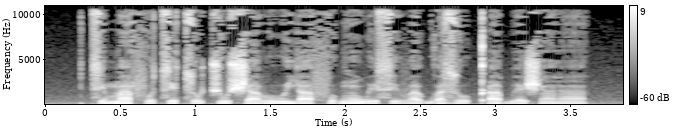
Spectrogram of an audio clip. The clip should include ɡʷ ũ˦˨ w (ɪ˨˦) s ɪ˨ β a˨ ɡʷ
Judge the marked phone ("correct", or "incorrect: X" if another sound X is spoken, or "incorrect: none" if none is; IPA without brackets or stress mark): correct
